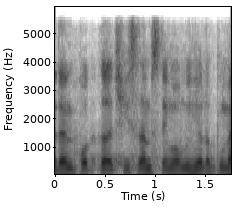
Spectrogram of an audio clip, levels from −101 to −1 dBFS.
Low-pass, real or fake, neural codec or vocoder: 5.4 kHz; fake; codec, 16 kHz in and 24 kHz out, 0.9 kbps, LongCat-Audio-Codec, four codebook decoder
